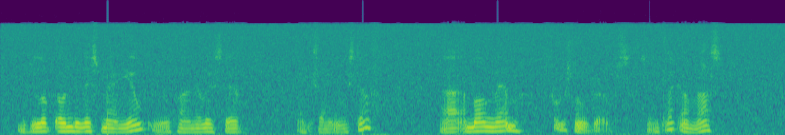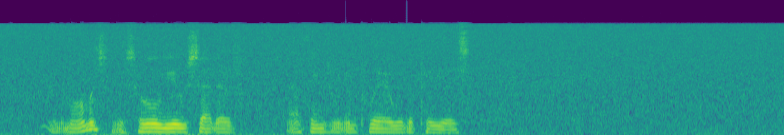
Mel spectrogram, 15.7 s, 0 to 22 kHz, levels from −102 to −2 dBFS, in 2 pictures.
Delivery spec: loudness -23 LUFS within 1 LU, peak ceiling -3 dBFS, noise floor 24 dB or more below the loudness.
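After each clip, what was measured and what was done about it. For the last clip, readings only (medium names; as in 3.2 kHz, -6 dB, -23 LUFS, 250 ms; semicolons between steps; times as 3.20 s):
dropouts 6; longest dropout 1.2 ms; noise floor -31 dBFS; noise floor target -46 dBFS; loudness -21.5 LUFS; peak level -3.5 dBFS; loudness target -23.0 LUFS
-> interpolate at 1.07/3.62/4.97/6.49/11.30/11.91 s, 1.2 ms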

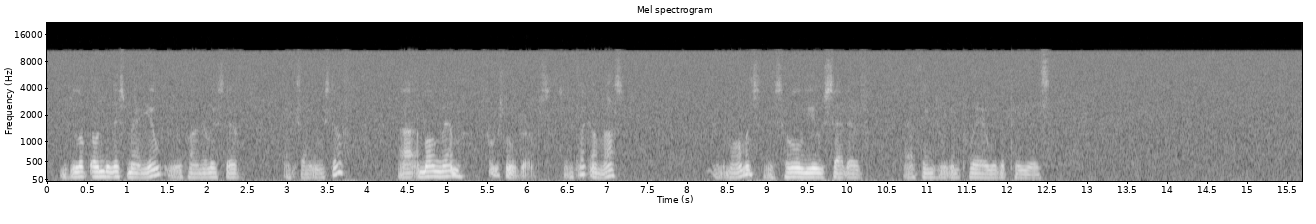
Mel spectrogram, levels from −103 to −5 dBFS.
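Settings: dropouts 0; noise floor -31 dBFS; noise floor target -46 dBFS
-> noise reduction 15 dB, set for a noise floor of -31 dBFS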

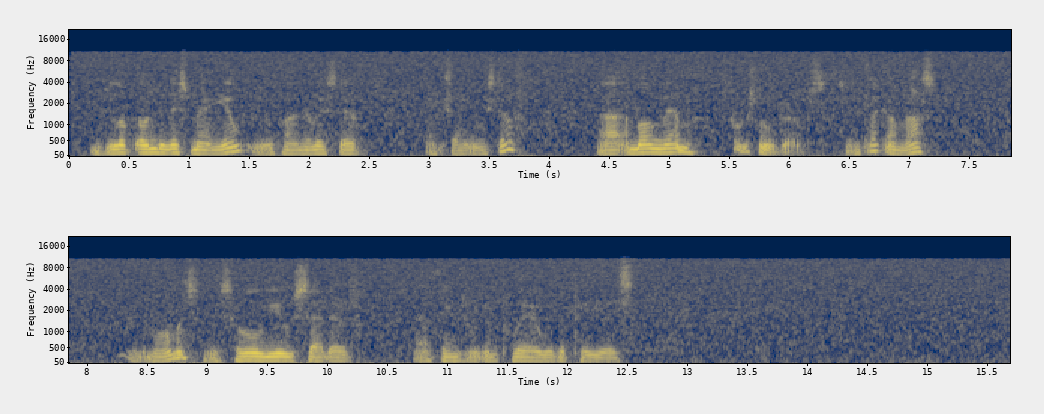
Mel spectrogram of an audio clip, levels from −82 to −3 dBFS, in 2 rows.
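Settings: noise floor -39 dBFS; noise floor target -45 dBFS
-> noise reduction 6 dB, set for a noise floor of -39 dBFS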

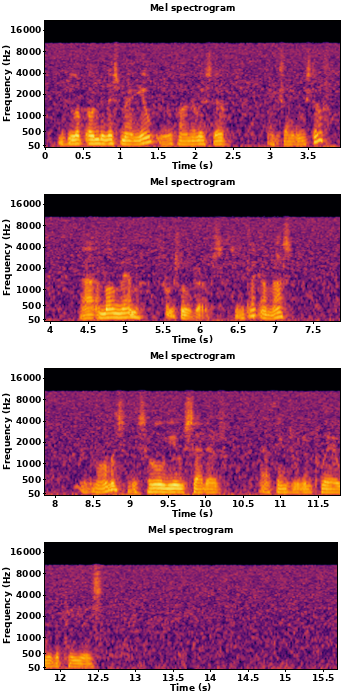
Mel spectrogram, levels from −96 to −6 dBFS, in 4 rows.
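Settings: noise floor -42 dBFS; noise floor target -45 dBFS
-> noise reduction 6 dB, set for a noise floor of -42 dBFS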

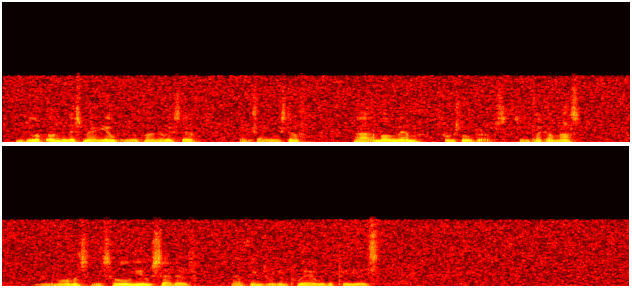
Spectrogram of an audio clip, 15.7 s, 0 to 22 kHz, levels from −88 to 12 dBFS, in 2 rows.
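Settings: noise floor -45 dBFS; loudness -21.0 LUFS; peak level -4.0 dBFS; loudness target -23.0 LUFS
-> trim -2 dB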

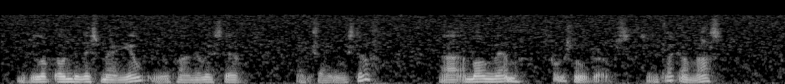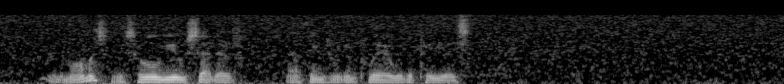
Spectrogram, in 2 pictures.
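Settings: loudness -23.0 LUFS; peak level -6.0 dBFS; noise floor -47 dBFS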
